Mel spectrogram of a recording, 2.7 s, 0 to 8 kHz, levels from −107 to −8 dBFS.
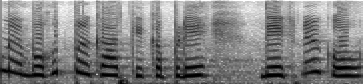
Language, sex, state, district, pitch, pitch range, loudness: Hindi, female, Gujarat, Gandhinagar, 310 Hz, 295-395 Hz, -11 LUFS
